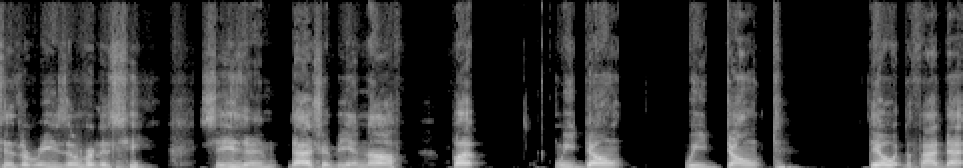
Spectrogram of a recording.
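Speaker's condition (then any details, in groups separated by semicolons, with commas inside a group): Cerebral palsy; from birth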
